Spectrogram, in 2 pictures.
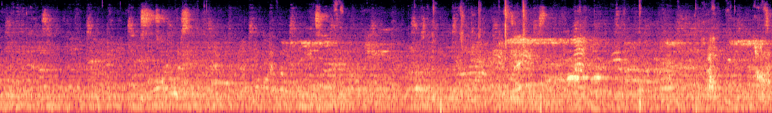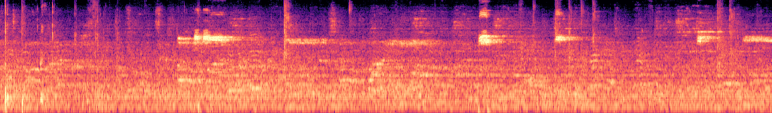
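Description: Ambience of a large, echoing hall during wrestling: many voices murmuring in the distance, with scattered sharp thuds and squeaks and several short high-pitched whistle blasts.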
